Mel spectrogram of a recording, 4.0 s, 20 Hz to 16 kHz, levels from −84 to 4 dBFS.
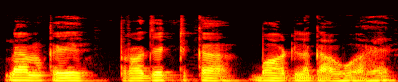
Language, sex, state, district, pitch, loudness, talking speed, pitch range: Hindi, male, Gujarat, Gandhinagar, 110 Hz, -17 LUFS, 120 wpm, 105-115 Hz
